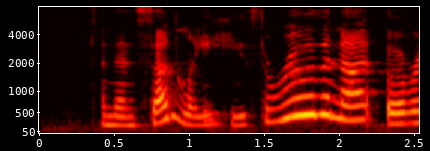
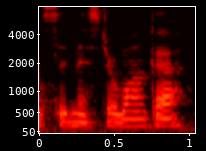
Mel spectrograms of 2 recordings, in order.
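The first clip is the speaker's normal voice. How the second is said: ordinary delivery, nothing marked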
